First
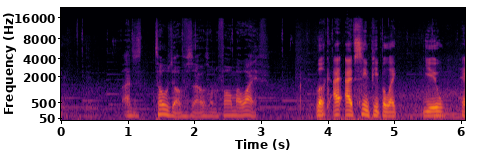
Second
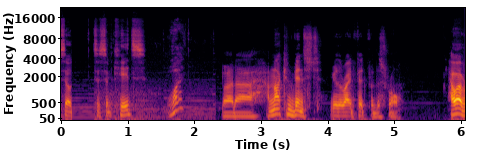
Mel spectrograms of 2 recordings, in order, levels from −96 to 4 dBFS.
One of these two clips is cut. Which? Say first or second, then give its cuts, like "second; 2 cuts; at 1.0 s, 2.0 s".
second; 1 cut; at 2.3 s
